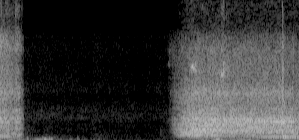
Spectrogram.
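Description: A guitar music sting cuts off just after the start, then about a second of silence, then the noise of an arena crowd comes in near the end.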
